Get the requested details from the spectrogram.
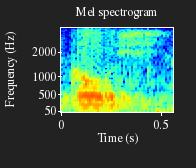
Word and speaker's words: gauche: A gauche remark is tactless. A gauche offer of sympathy is so bumbling as to be embarrassing. Gaucherie is an awkward, clumsy, tactless, embarrassing way of saying things or of handling situations. The gauche person is totally without finesse. 好，啊，French word，法文字，啊，这个左手这个词，这个法文字是什么？是 gauche，啊，念作 gauche 啊，来念一下 gauche，gauche，gauche，gauche，好。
